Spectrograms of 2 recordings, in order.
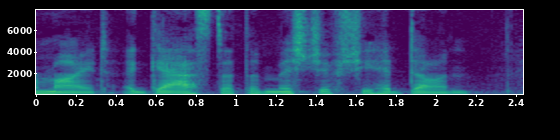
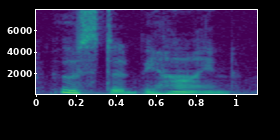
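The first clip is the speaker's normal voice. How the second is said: plain reading voice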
